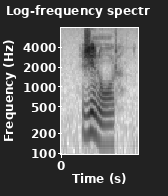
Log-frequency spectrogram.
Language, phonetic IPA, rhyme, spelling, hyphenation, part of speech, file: Hungarian, [ˈʒinoːr], -oːr, zsinór, zsi‧nór, noun, Hu-zsinór.ogg
- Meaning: 1. string 2. cord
